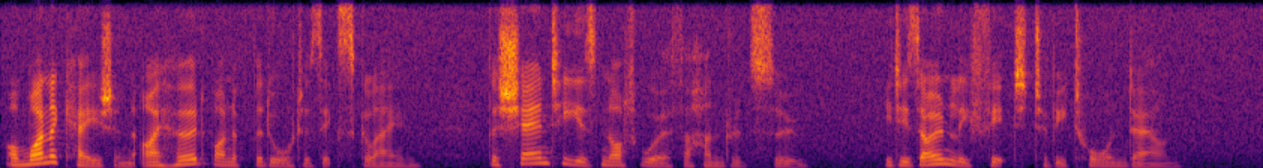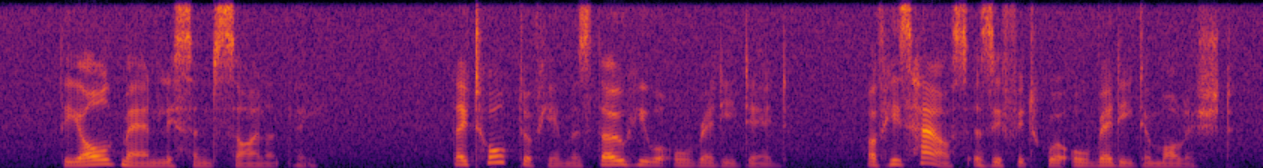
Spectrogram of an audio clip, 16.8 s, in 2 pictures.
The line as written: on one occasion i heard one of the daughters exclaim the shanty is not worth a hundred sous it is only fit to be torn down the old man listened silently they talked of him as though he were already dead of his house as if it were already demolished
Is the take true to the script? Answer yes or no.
yes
